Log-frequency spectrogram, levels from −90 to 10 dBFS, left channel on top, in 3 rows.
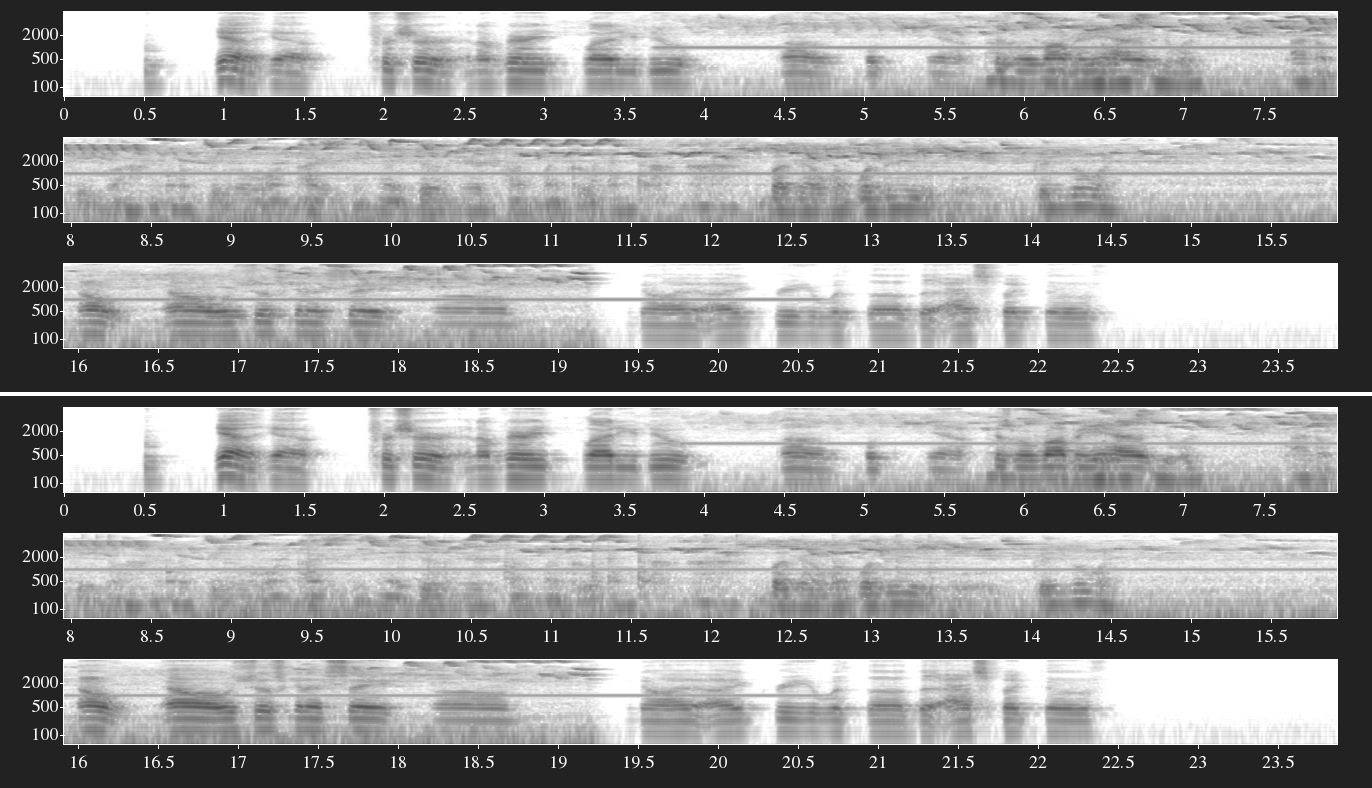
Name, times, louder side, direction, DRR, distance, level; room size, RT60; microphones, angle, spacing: voice 1, 0.9-1.5 1.9-3.9 4.5-5.1 5.4-6.8 16.0-18.8 19.5-22.3, right 4 dB, 20° right, 0.3 m, -36 dB
sound 1, 3.7-19.2, left 5 dB, 85° left, 1.3 m, -38 dB
sound 2, 3.7-20.7, left 4 dB, 30° left, 0.8 m, -54 dB
voice 2, 5.7-7.1 7.6-13.7 14.0-14.5, left 1 dB, 65° left, 1.3 m, -45 dB
sound 3, 7.3-13.6, right 3 dB, 80° right, 0.9 m, -59 dB
6.1 x 2.9 x 2.6 m
head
